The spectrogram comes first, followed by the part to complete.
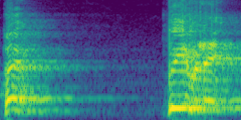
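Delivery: furious scolding yell.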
